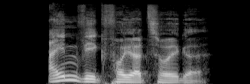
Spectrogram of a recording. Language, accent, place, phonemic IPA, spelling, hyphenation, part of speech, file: German, Germany, Berlin, /ˈaɪ̯nveːkˌfɔɪ̯ɐt͡sɔɪ̯ɡə/, Einwegfeuerzeuge, Ein‧weg‧feu‧er‧zeu‧ge, noun, De-Einwegfeuerzeuge.ogg
- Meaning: nominative/accusative/genitive plural of Einwegfeuerzeug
